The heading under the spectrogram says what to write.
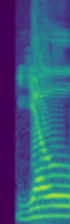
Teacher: یو واولین ہے تھوڑا نرمی کے ساتھ کھینچ کر ادا کریں گے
